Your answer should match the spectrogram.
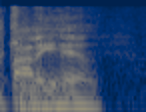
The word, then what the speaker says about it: Ballyhale: It's Ballyhale.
